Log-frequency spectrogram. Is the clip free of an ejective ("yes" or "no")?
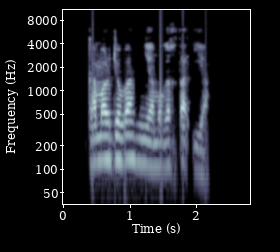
no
